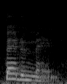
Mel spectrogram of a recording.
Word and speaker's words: pêle-mêle: Et là, j'ai décidé que comme c'était un double mot, normalement, la vraie, véritable situation géographique de l'accent tonique devrait être sur mêle, mais ça marche aussi avec pêle.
